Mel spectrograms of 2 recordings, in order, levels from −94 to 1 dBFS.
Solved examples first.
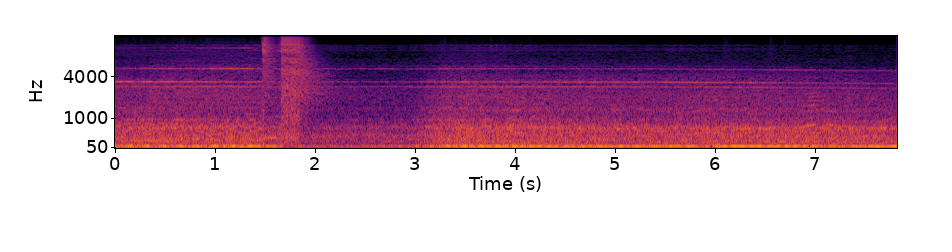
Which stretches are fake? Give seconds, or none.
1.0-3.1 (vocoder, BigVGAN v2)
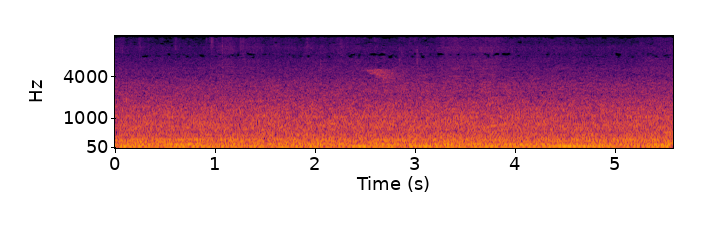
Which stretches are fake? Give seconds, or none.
0.0-3.4 (vocoder, BigVGAN v2); 5.1-5.6

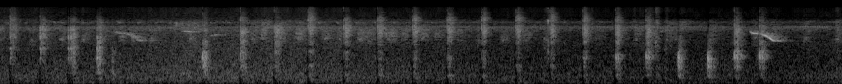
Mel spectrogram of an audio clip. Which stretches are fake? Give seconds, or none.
0.0-0.7 (vocoder, BigVGAN v2); 2.6-6.6; 7.5-8.4

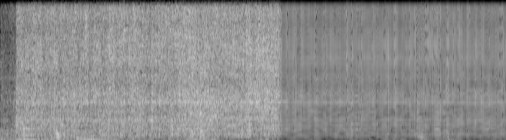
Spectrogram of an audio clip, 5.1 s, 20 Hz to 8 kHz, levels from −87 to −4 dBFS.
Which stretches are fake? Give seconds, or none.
2.8-5.1 (vocoder, BigVGAN v2)

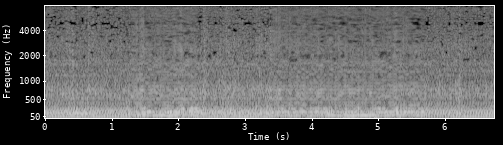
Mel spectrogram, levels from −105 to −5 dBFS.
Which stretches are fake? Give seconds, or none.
1.3-2.3 (vocoder, BigVGAN v2); 3.4-5.7

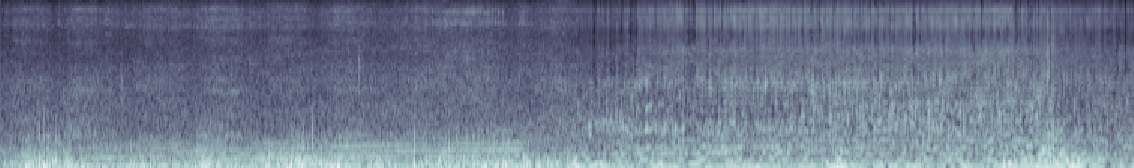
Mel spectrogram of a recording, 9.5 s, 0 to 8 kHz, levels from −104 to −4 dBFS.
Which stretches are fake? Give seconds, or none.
4.8-9.5 (vocoder, BigVGAN v2)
